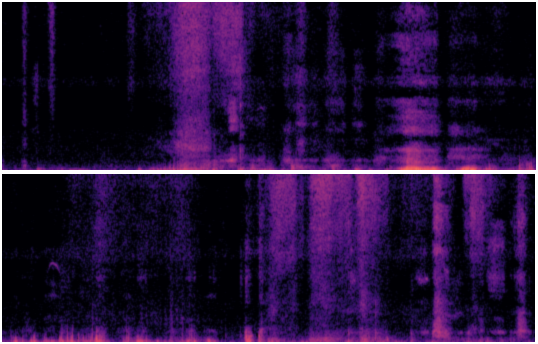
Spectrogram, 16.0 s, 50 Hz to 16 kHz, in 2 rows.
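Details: A 2-month-old female Olde English Bulldogge puppy, an exotic blue merle tri, snores while sleeping in deep, rumbling, uneven breaths with occasional louder snorts.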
